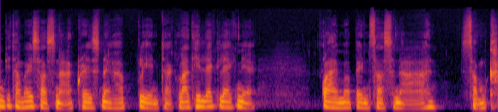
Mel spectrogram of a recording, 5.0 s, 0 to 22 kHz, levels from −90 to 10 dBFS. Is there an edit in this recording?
no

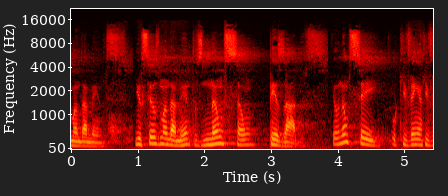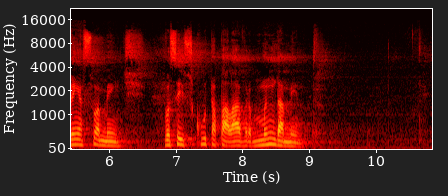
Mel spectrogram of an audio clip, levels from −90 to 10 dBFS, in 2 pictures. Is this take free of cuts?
no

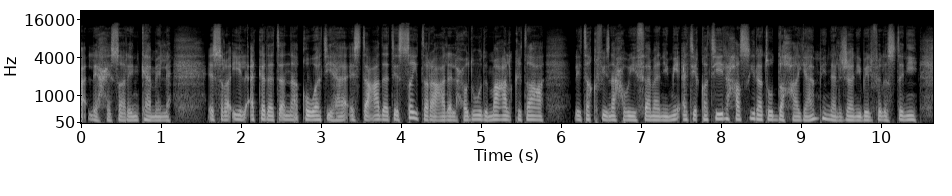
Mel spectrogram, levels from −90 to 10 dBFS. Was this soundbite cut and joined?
yes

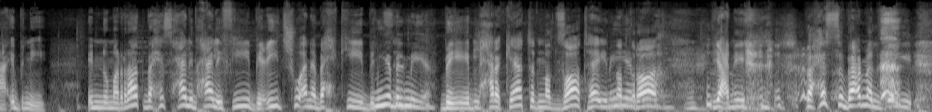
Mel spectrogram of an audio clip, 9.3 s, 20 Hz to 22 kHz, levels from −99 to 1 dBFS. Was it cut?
yes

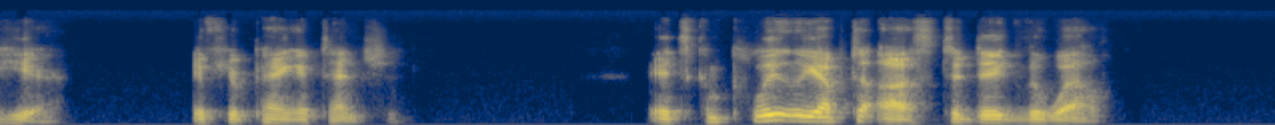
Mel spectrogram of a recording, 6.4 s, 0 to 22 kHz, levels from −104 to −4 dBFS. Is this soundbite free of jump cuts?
yes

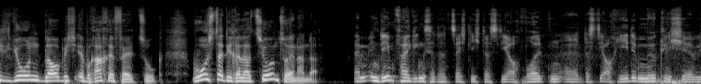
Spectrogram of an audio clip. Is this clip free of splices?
no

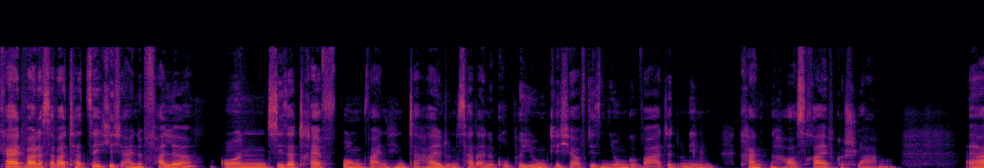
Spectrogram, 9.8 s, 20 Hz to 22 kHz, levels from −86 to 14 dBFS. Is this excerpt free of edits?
yes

